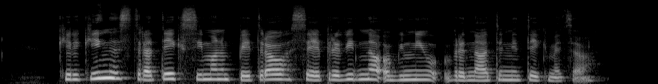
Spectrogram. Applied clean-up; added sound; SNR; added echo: neural mask model Resemble Enhance denoiser.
